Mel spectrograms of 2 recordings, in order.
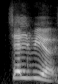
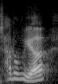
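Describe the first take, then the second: First: It is said as selbia, closer to English. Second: It is said as sarobia, a Japanese-style rendering.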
